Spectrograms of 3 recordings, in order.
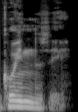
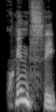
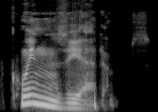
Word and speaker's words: Quincy: And I said, and she said, "That's how it's pronounced." She was born in in Quinzy. Cuz I I hear so often people say John Quincy Adams. Quinzy Adams.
